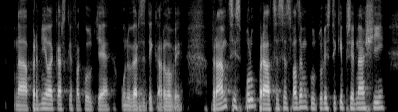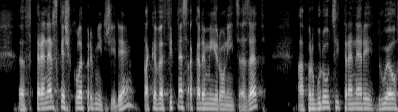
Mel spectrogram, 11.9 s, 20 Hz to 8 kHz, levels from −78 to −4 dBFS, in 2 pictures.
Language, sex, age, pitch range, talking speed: Czech, male, 20-39, 120-150 Hz, 145 wpm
